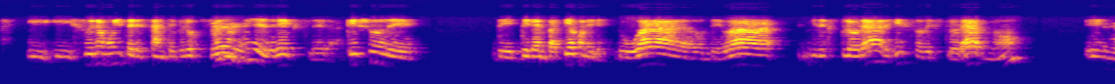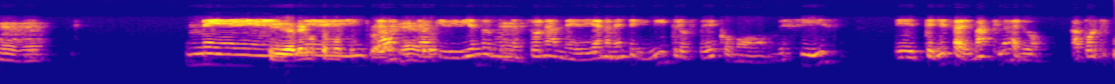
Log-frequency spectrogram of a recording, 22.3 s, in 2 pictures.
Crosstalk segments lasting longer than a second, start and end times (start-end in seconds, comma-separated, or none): 13.7-15.6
